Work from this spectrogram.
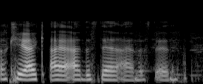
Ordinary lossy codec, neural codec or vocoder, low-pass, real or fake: none; none; none; real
